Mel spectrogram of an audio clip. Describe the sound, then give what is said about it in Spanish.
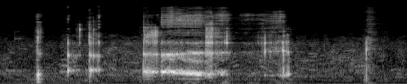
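A loud, drawn-out burp rumbles for about a second, framed by a few short clicks and smacking mouth sounds before and after. “Dijo …, eructando.”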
